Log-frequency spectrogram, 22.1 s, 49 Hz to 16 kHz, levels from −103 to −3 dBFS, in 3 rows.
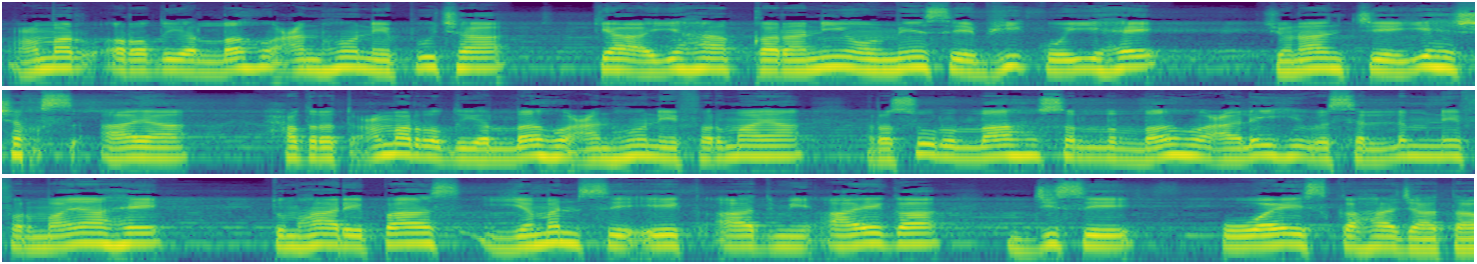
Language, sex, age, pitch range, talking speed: Urdu, male, 50-69, 145-175 Hz, 125 wpm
